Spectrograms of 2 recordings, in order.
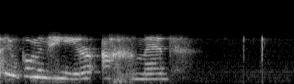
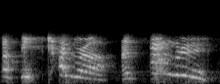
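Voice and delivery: high, hammed-up rage; exploding upward in mock fury; angry outburst; 4 semitones higher than usual. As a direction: yell it as a comic tantrum. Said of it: "[name], are you angry".

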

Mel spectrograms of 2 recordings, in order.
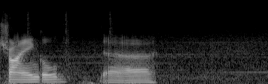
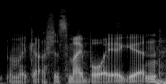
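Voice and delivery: ordinary talk, nothing marked

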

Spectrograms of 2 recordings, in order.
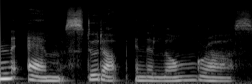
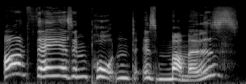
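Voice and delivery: high, raised peeved question; pleading; 10 semitones higher, 6 dB louder than usual. A narrator's reading. Pouting P asking about papas and mummas, pleading. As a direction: whine a hurt protest, pitched up. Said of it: "he pleaded".

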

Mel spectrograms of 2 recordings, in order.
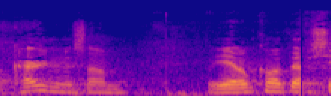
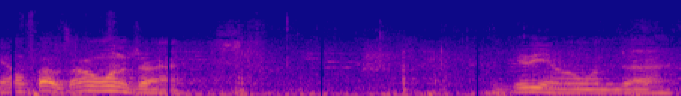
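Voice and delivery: usual speaking voice

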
